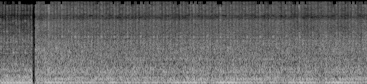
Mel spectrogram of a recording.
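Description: A Ford 9N/2N/8N tractor engine idles in a barn, a steady loud chugging rumble after a brief click near the start, running evenly without speech.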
